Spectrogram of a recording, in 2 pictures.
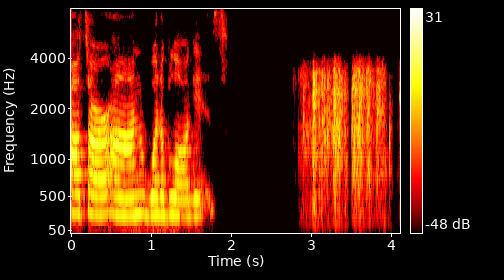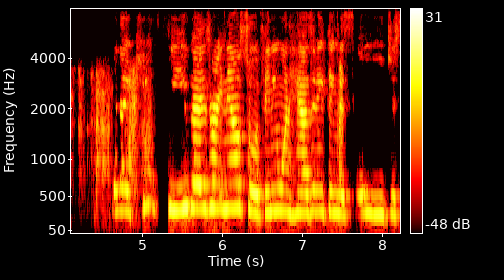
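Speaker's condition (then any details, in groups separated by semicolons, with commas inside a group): No condition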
